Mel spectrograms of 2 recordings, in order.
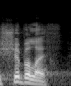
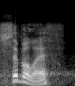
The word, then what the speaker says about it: Shibboleth: If he replied no, they said, "All right, say Shibboleth." If he said Sibboleth, because he could not pronounce the word correctly, they seized him and killed him at the fords of the Jordan.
